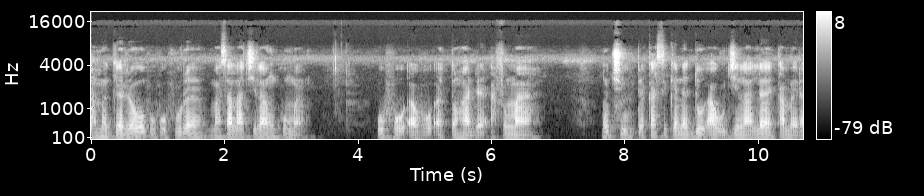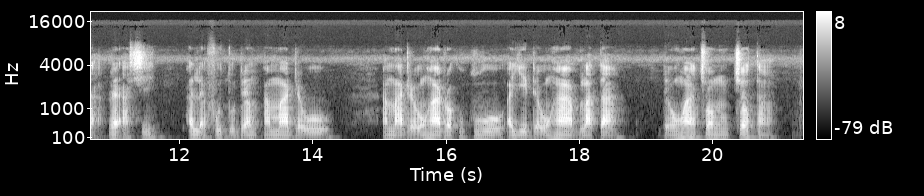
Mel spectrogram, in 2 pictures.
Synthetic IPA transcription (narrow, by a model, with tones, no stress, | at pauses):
a˨mə˨ɡɛ˨ɖə˨wo˦ɸo˨ɸo̰˨ɸu˦ɖɛ˦mã˦s̬a˦la˦t͡ɕi˦la˦ŋũ˦ku˦mə̃˨ | wʔo˦ɸo˨ʔə̰˨ɦo̰˨ʔɛ̰˨t̪ɔ̃˦ɦã˦ɖɛ̰˨ʔa˨fi˦mã˦ | ŋũ˦t͡ʃu˨ɖə˨ka˦si˨kɛ˦nɛ̃˨d̪o˦ʔa̰˨wu˨d͡ʑi˦lã˨lɛ˦ka˦me˨ɾa̰˨ɖɛ˦ʔa̰˨ʃḭ˦ | ə˦lə̰˨fo˦t̪o̰˨ɖɛ˦ma˨m˦a˨ɖɛ˨wo˦ | a̰˨m˨a˨ɖɛ˨wo˦ɦã˦ɖɾɔ˨ku˦ku˦wo˦ə̰˦jɛ˦ɖɛ˨wo˦ɦã˦bla˦t̪a˦ | ɖɛ˨wo˦ɦã˦t͡ʃɔ˦nũ˨t͡ʃɔ˦t̪ã˨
